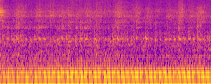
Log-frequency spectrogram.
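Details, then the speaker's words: Car with a replacement engine that blew up: rough, uneven idle with a heavy low clatter about three times a second, oil smell; major internal engine failure suspected, car then would not start. "Major engine failure. Right now. She's done. What is that noise?"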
